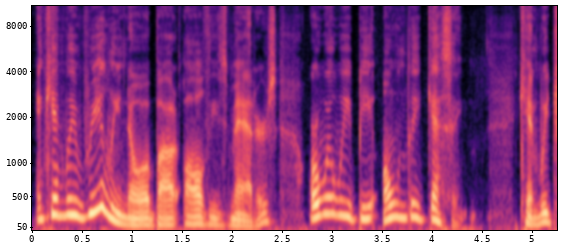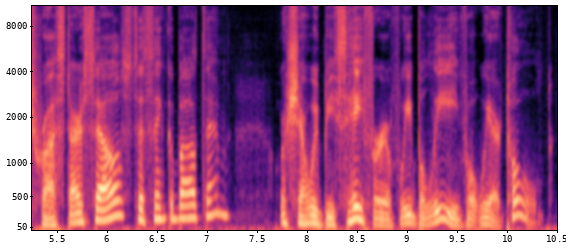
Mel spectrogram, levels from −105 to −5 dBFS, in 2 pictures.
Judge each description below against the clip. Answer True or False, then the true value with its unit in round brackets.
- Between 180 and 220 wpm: True (200 wpm)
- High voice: False (145 Hz)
